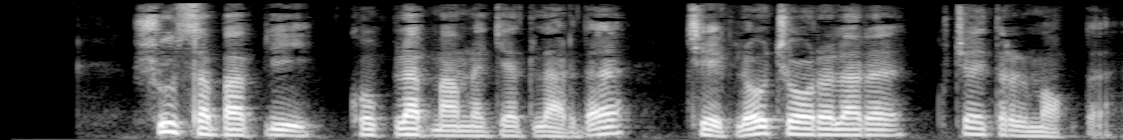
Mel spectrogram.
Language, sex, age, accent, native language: Uzbek, male, 18-24, Buxoro, Uzbek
